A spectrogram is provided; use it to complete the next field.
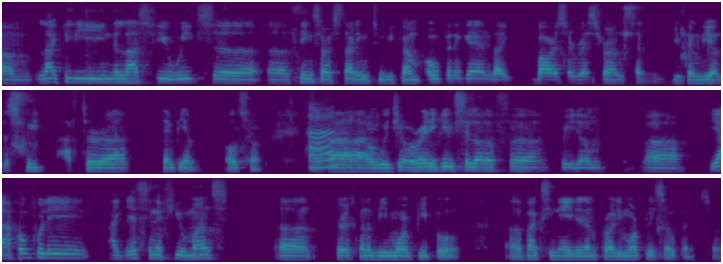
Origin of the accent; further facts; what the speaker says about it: Buenos Aires, Argentina; moved away as an adult; I come from Argentina. I was born and raised in Buenos Aires until I was around 20 years old that I left the States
